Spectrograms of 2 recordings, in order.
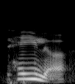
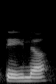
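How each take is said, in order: First: The first syllable is louder than the second. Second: Both syllables are equally loud and long. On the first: "you hear tay louder than er. That's because I've stressed tay" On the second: "you hear tay and le are equal, the same amount of time taken to say tay and er"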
